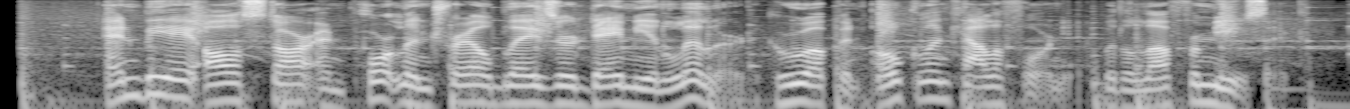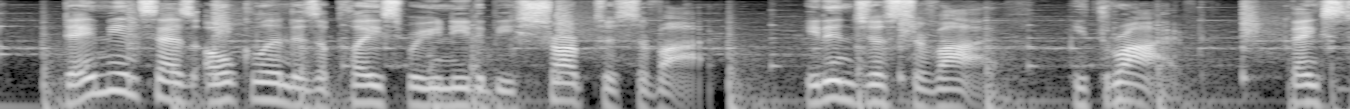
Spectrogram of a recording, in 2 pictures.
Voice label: Corporate Narration

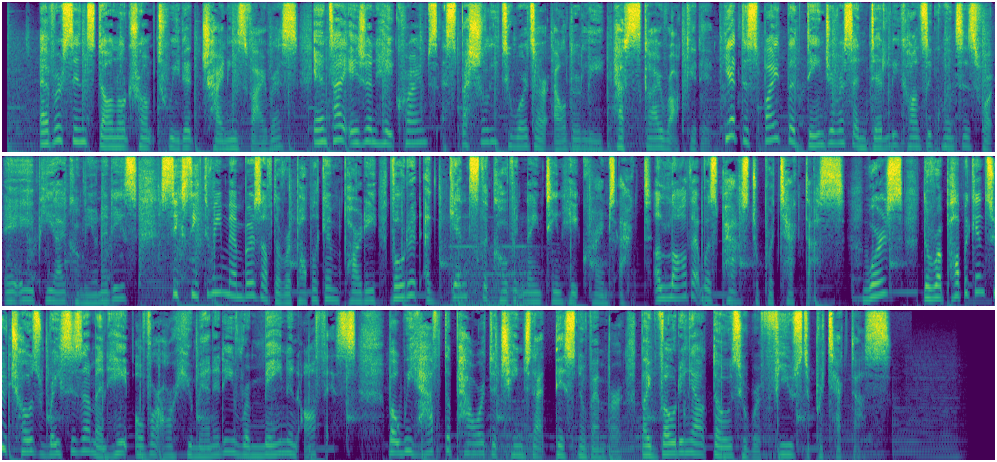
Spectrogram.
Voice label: Singaporean Accent Attack Ad; political; voiceover; JUU SuperPAC

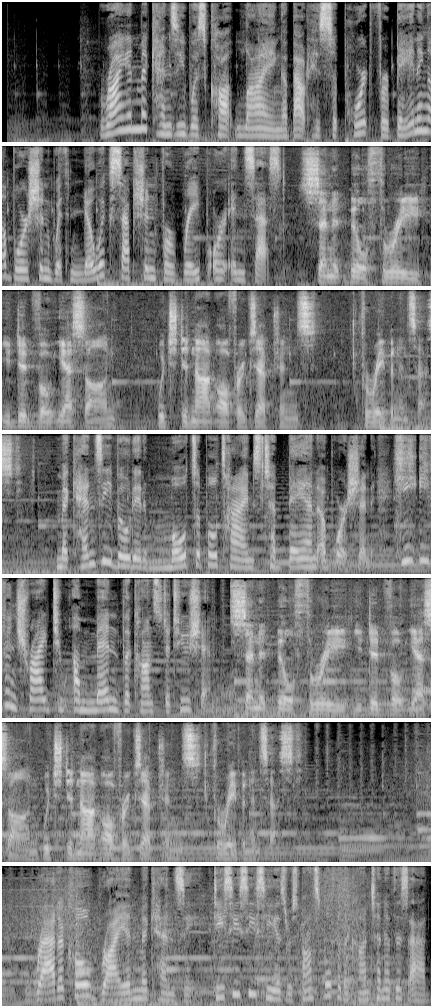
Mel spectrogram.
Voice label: Attack Ad; political; voiceover; Radical

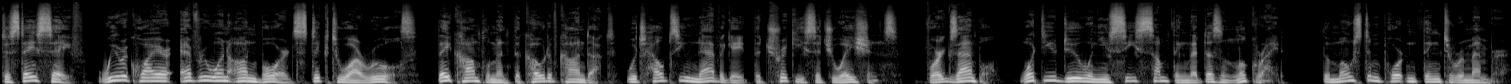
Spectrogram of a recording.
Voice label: eLearning, voiceover

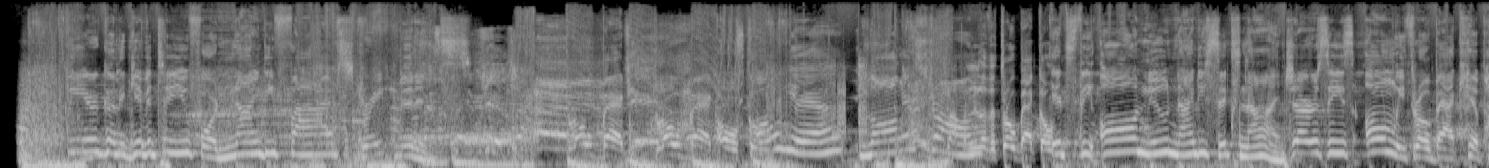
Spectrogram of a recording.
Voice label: Urban Imaging

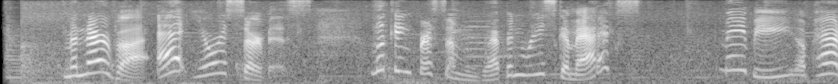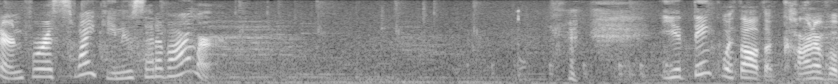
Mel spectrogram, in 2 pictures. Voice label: Animation Character, voiceover

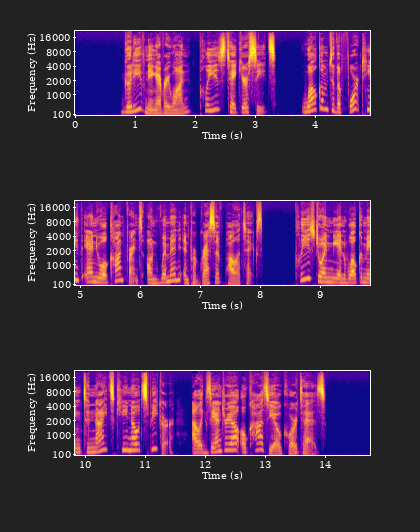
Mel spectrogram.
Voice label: Voice Of God

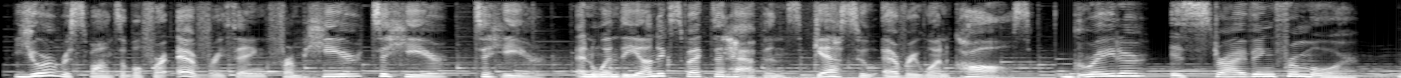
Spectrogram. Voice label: Mature Adult Voice

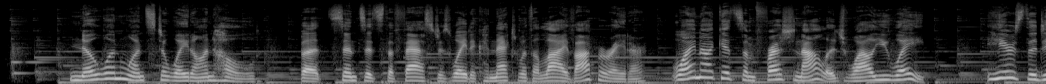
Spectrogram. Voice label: Telephone IVR; voiceover

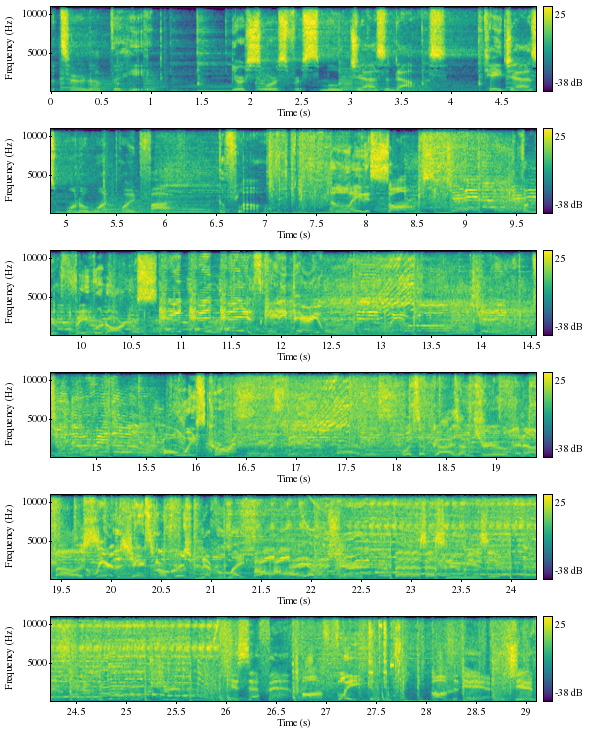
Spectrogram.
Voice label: Radio Imaging, voiceover

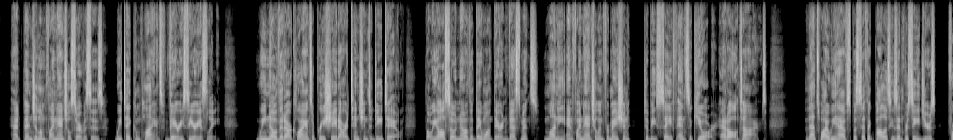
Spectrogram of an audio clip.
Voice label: Corporate Narration

